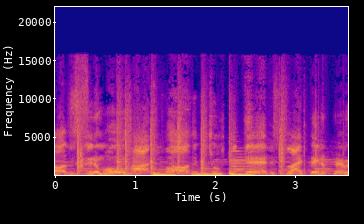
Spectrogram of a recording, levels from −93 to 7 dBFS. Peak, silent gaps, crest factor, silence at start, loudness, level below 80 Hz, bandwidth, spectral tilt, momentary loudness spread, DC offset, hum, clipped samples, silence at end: -2 dBFS; none; 14 dB; 0 s; -18 LUFS; -20 dBFS; 16 kHz; -4.5 dB/octave; 4 LU; under 0.1%; none; under 0.1%; 0 s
